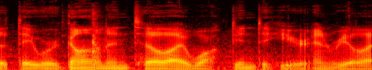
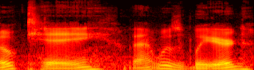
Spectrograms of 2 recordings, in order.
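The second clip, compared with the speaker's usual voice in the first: slow, mumbled aside to oneself; 4 semitones higher than usual. Reacting in character after a woman vanishes into a tree: mumbling under breath. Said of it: "I mumble under my breath".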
